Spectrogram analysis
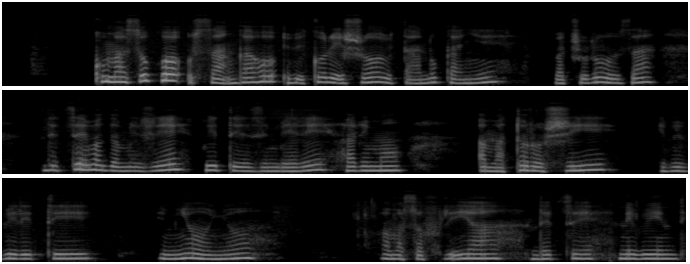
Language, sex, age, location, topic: Kinyarwanda, female, 25-35, Musanze, finance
